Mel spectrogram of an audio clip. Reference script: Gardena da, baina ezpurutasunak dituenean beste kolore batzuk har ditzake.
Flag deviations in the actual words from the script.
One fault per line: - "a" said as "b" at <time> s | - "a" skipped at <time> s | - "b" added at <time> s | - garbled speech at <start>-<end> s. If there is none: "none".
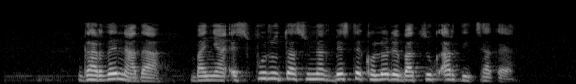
- "dituenean" skipped at 3.4 s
